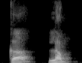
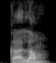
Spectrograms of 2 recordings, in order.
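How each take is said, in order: First: KA, short break, then LAM; syllable by syllable. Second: Said in the usual way. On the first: Shown as a demonstration. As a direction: split the word into KA and LAM, each on its own. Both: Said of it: "ka khorang syllable chik".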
